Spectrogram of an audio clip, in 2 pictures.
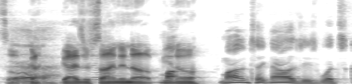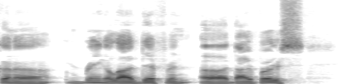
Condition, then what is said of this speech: None; typical speech.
